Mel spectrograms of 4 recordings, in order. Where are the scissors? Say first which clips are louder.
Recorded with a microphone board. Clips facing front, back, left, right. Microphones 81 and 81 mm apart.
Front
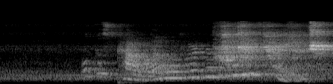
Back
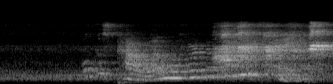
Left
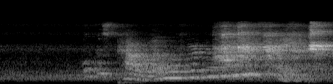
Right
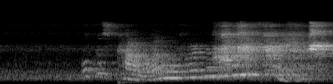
Back 1 dB, right 1 dB; 145° right, 3.5 m.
